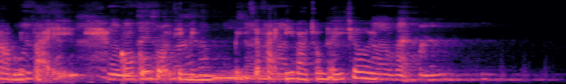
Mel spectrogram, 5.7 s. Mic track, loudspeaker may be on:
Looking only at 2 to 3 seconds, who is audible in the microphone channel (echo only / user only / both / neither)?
both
